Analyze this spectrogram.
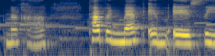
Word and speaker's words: MAC: สำอาง เคาน์เตอร์ แบรนด์ ค่ะ ทุก คน m a c Max อ่าน ว่า Mac นั่น ก็ คือ ไม่ ใช่ แม็กซ์ อย่าง นี้ นะ คะ ไม่ ใช่ นะ คะ แม็กซ์ แต่ อัน นี้ Ma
